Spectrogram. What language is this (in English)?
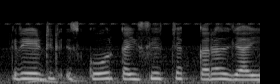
Bhojpuri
